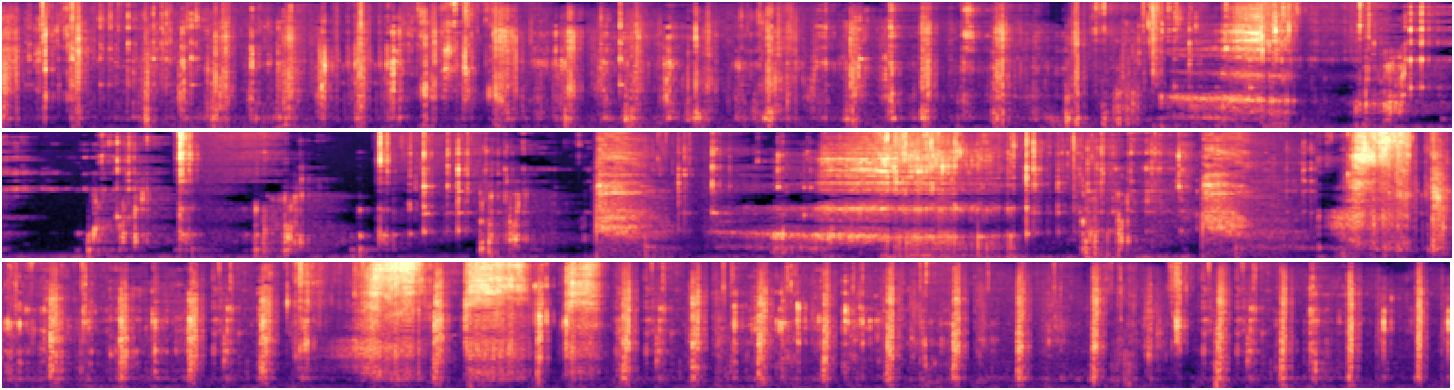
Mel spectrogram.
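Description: Close-miked eating sounds: rapid crunching and wet chewing of food. About halfway through it pauses for a drink from a glass, with a longer voiced sound a little after, then the crunchy chewing resumes.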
